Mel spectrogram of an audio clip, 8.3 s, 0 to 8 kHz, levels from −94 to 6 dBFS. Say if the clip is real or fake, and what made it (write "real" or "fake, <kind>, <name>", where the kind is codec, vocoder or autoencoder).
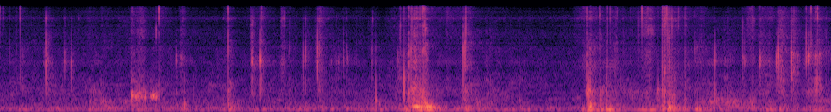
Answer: fake, codec, SNAC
